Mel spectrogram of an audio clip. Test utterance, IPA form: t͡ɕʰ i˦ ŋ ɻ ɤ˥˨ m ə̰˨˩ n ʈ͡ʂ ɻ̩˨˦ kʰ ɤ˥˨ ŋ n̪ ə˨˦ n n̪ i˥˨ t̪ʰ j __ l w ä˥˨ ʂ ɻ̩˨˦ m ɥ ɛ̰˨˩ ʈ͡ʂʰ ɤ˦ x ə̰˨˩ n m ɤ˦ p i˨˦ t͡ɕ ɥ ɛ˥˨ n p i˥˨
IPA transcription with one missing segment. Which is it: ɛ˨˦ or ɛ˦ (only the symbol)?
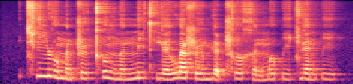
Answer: ɛ˨˦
